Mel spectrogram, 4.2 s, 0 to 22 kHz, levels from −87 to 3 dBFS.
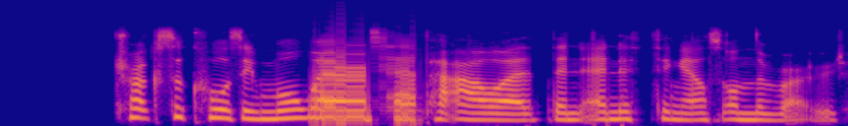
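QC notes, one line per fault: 1.54–2.11 s, robotic sound from repeated short buffers: right after "are causing more", most of the stretch becomes a rigid metallic buzz at 100 Hz. This is likely a 10 ms fragment being looped while fresh audio arrives too seldom, imposing that fixed pitch.
2.37–3.27 s, repeated stalls (stutter): the audio hitches nine times, with the longest hold at 72 ms. The receiver extended the last sound through each wait, about 196 ms in total, so nothing is lost but the phrase drags and stumbles.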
